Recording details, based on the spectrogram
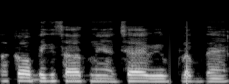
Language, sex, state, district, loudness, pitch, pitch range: Hindi, male, Uttar Pradesh, Hamirpur, -16 LUFS, 145 Hz, 135-150 Hz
